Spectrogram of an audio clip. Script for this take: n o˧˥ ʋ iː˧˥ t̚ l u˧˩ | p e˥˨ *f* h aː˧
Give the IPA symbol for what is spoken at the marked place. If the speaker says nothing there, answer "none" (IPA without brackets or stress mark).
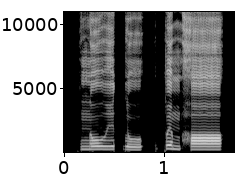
m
